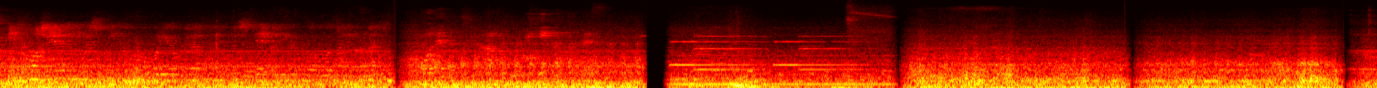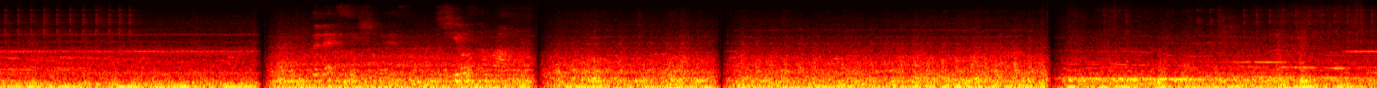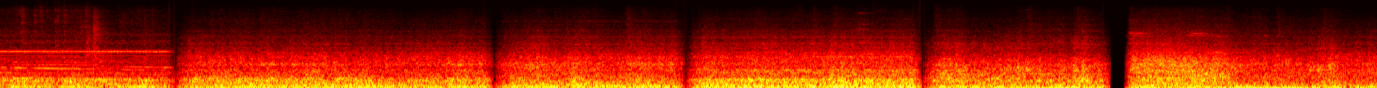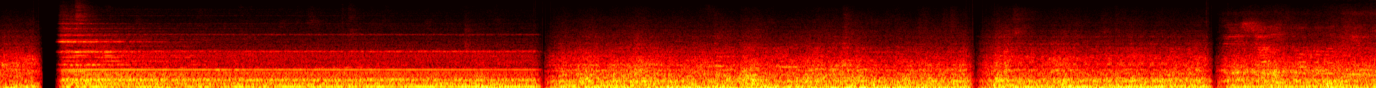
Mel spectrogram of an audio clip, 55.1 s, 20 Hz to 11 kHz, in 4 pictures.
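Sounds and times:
train wheels rumbling on rails: 0:08.4 - 0:41.8
train whine: 0:41.9 - 0:48.9.

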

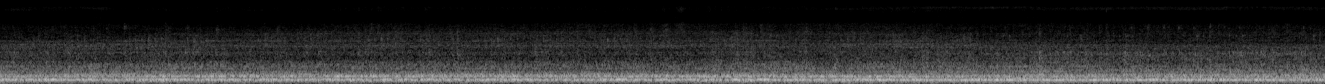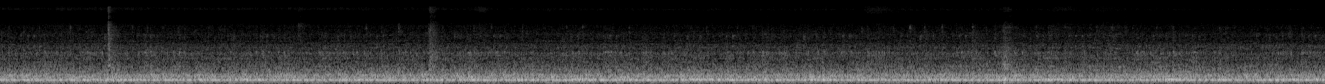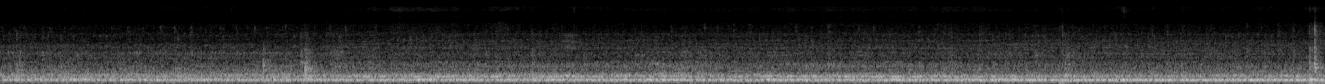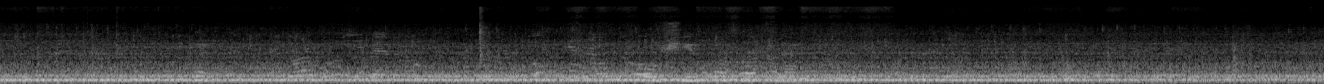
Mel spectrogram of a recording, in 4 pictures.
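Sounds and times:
machine motor humming: 0:00.0 - 0:52.9.

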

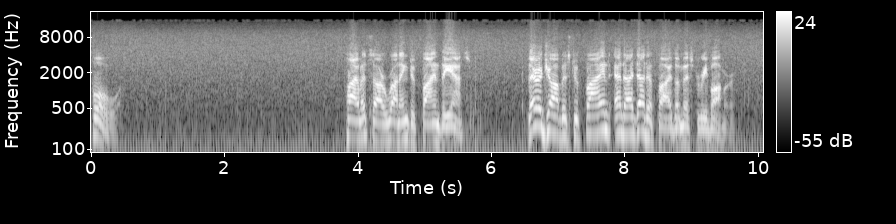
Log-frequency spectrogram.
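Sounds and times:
man narrating: 0:00.0 - 0:00.5, 0:03.8 - 0:05.8, 0:06.5 - 0:09.7
faint low hum: 0:00.0 - 0:10.0
film soundtrack hiss: 0:00.0 - 0:10.0.

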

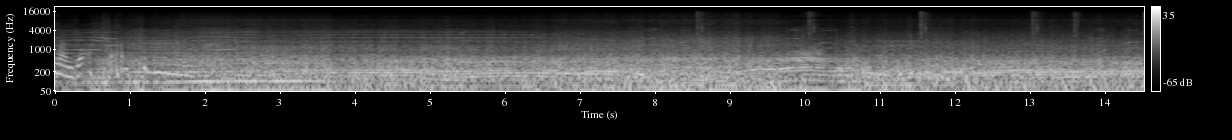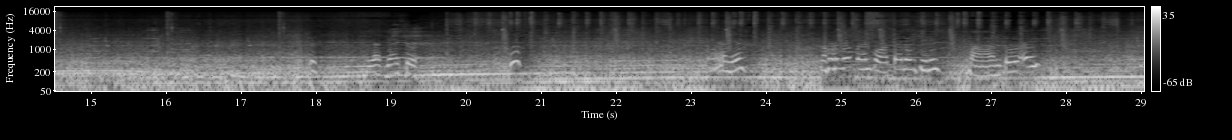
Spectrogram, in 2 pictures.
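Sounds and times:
motorcycle engine running: 0:00.0 - 0:29.0
road noise: 0:00.0 - 0:29.0.

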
